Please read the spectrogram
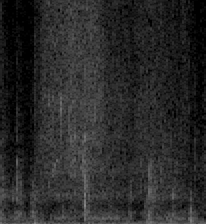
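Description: A few faint taps and light rustling of a cardboard game board being laid into a packed board-game box and pressed down flat by hand.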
